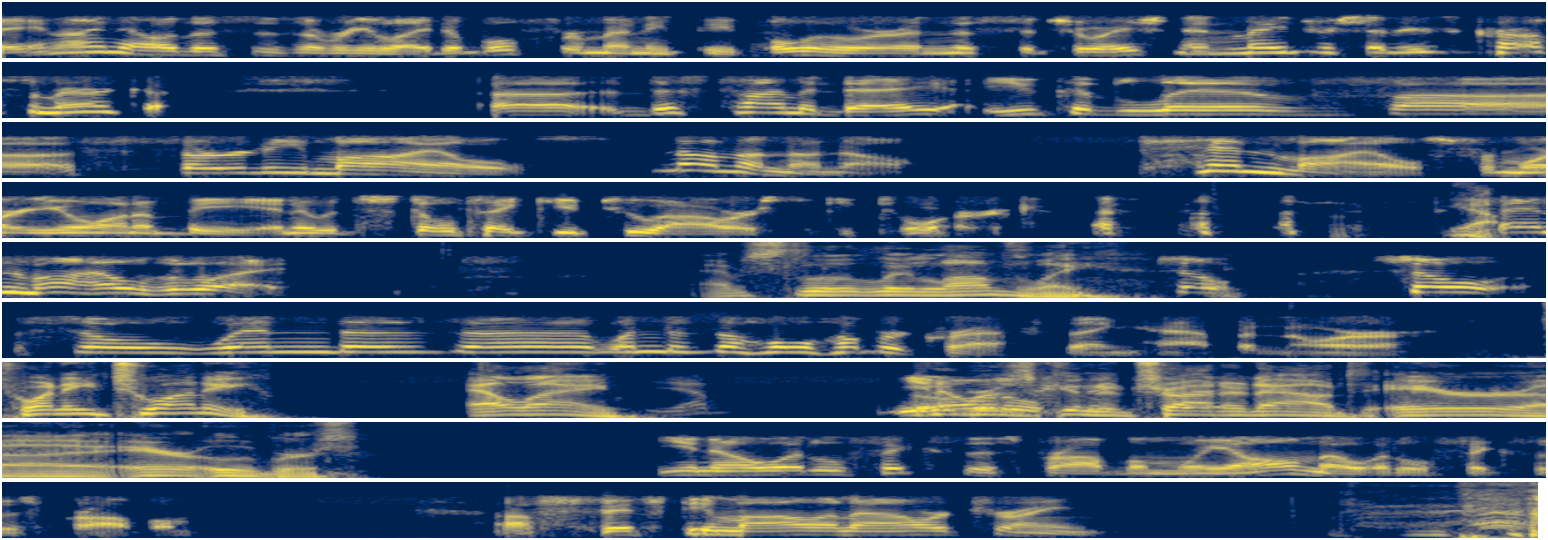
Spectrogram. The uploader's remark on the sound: We taking phone calls again?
